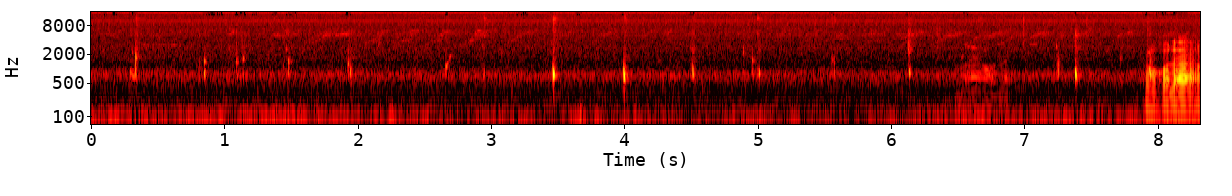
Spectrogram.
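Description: Sparse light knocks and clicks, roughly one or two a second and irregular, over a low steady rumble, with a short faint pitched call about two-thirds of the way in.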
